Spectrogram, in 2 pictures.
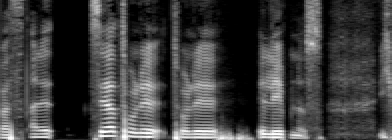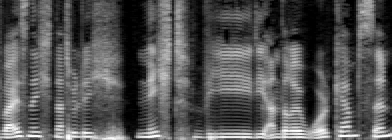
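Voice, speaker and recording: In a Spanish accent, a woman speaks at a medium pitch and a very slow pace, the sound dry and close with no echo. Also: ordinary pitch variation. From Colombia. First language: Spanish (speaking German). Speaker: freelance web designer. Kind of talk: casual chat.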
